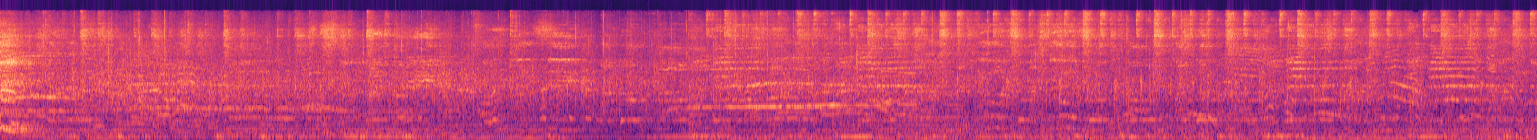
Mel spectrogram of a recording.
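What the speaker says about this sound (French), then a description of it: "Pour les applaudissements pour tous les deux" Audience at a Muay Thai championship gala clapping and cheering after a pro title bout, a sustained wash of applause under an announcer's amplified voice, moderately loud throughout.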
